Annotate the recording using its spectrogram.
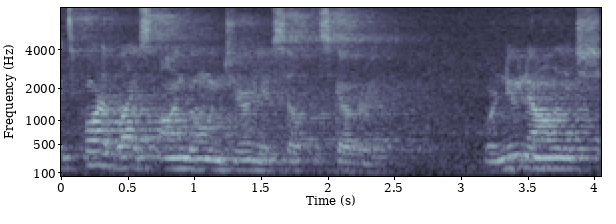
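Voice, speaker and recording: A man with an American accent and fairly even intonation, amid audible room echo and noticeable background noise. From United States. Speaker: graduating student. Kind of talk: commencement speech. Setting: graduation ceremony hall with audience. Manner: formal.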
